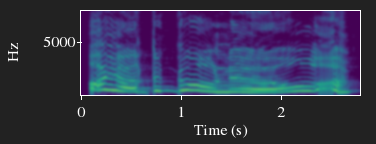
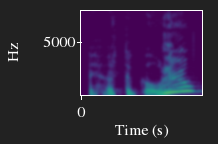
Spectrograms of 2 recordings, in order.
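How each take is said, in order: First: It sounds sad and dramatic. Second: It sounds curious and questioning.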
